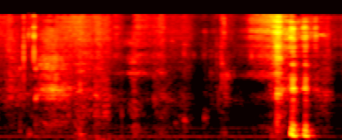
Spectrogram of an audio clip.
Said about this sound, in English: You don't need to be chewing up the bone. I'm just saying, Bubba. You don't need to be doing that.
